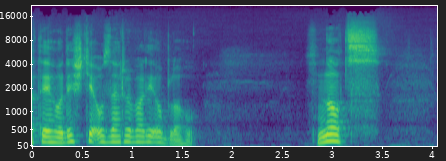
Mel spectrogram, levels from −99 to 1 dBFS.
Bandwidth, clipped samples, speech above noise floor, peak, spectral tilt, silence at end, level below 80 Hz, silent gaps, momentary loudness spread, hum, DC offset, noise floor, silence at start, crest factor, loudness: 18 kHz; under 0.1%; 40 dB; -2 dBFS; -3.5 dB/octave; 0.6 s; -58 dBFS; none; 15 LU; none; under 0.1%; -60 dBFS; 0 s; 20 dB; -19 LUFS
